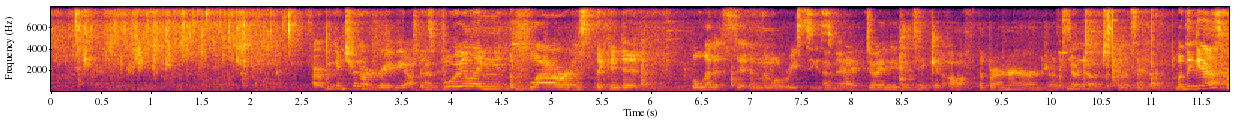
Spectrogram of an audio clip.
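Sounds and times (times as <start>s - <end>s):
knife rinsed under the tap: 0.0s - 2.6s
speech: 2.6s - 11.7s.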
